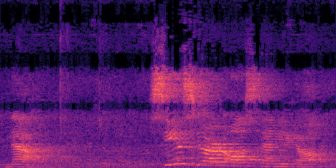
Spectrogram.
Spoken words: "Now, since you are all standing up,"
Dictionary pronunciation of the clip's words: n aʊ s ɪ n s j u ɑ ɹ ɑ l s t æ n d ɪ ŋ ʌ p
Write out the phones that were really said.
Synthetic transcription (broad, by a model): n aʊ s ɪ s j u ɑ ɹ ɑ l s t æ n d ɪ ŋ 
